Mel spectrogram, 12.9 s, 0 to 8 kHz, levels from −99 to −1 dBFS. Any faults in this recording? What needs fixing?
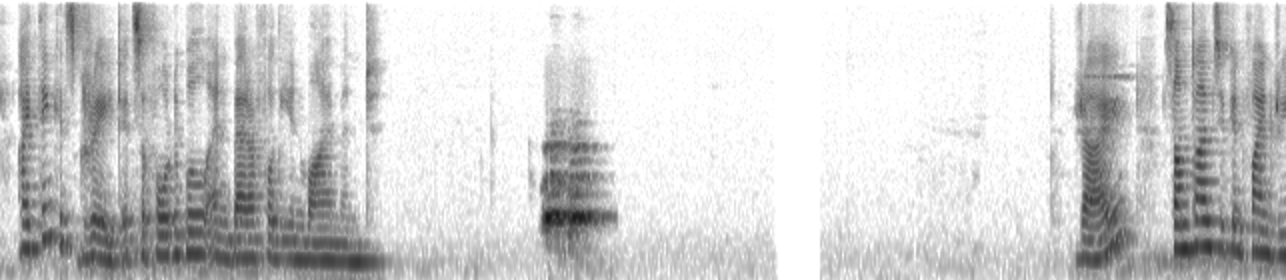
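Call audio freeze from 7.74 to 8.22 s: the sound stops for nearly half a second, almost all of it silent, then resumes where it left off with nothing lost. The likely cause is delayed packets draining the jitter buffer, adding about 0.46 s of latency. This can be prevented by giving the jitter buffer enough headroom for the network's delay spikes.

Skip ahead at 8.42 to 8.46 s: about 0.3 s of speech is gone, and the two sides are spliced with only a very short fill. Audio was dropped, either on the way or by the buffer when it overflowed, while later audio was already waiting. Draining excess delay gradually rather than dropping a block would prevent it.

Jitter buffer slow-down from 8.72 to 10.19 s: the speech runs at 82% speed with unchanged pitch, stretched by 265 ms through repeated pitch periods, giving drawn-out sounds. 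The buffer was rebuilding its reserve. A steadier target delay would limit this.

Jitter buffer speed-up from 12.40 s to the end: the speech plays at 117% speed, same pitch, with roughly 0.1 s trimmed out in short pitch-period pieces, so it sounds hurried. The buffer was shedding surplus delay. Capping how quickly the target delay swings would prevent it.

The G.722 call path limits the audio to 8 kHz, which is normal for that codec.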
